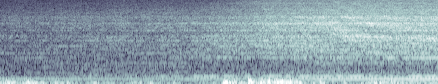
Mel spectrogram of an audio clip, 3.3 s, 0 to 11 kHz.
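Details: 12-volt 3-inch vent fan for the battery and electronics cabinet (charge controller, inverter, batteries) in an ambulance conversion: steady, loud vacuum-cleaner-like whoosh with a constant low hum; normal fan operation at high speed.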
